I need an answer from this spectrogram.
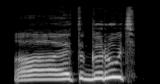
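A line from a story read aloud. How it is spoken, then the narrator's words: Chuckling reply. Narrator (Russian): хохотнули в ответ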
